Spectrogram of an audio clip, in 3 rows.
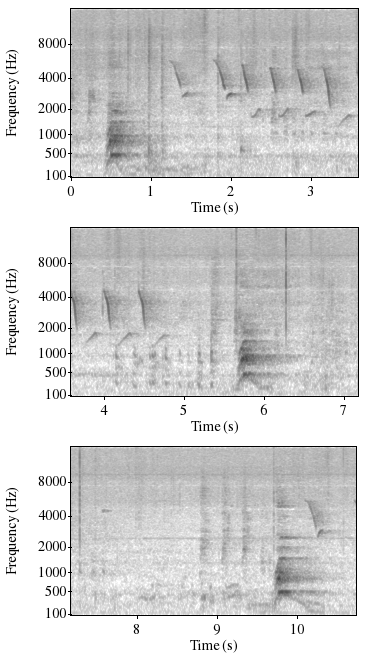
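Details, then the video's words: Goat snoring while asleep in a field on the first day of spring: loud, rough, harmonic breaths recur about every four to five seconds, with quieter breathing between and rapid descending bird chirps in the background. "heres a goat snoring for 16 minutes"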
